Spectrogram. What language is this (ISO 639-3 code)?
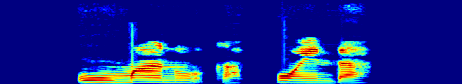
mcf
